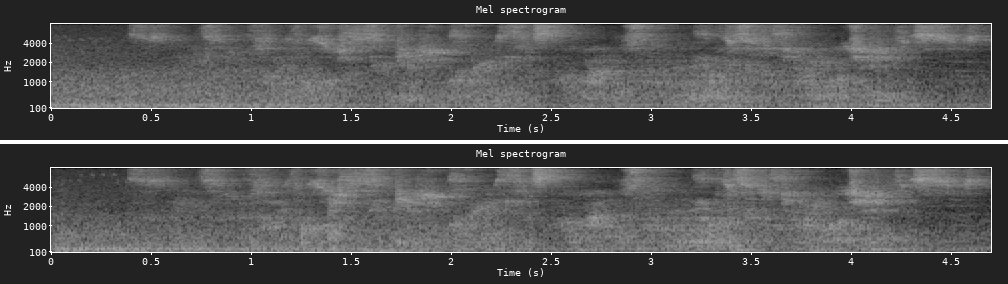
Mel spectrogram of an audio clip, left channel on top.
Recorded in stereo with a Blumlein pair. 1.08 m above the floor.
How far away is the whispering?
About 1.5 m.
